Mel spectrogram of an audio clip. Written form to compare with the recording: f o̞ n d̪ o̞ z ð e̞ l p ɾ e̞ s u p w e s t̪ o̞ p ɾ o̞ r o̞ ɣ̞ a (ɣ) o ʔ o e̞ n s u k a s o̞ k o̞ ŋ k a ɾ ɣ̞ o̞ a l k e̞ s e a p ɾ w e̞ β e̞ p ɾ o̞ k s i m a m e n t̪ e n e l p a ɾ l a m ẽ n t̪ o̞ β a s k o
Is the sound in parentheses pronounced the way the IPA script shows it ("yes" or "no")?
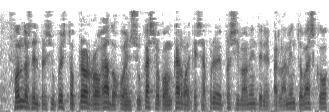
no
